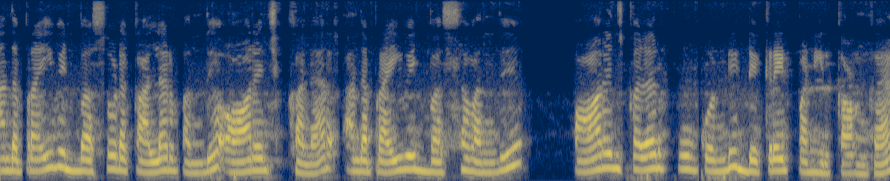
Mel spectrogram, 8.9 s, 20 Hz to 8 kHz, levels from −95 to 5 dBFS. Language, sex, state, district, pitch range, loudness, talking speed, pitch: Tamil, female, Tamil Nadu, Chennai, 175-220 Hz, -16 LUFS, 120 wpm, 195 Hz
